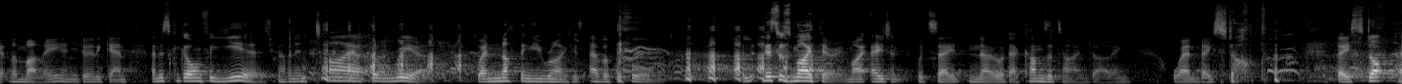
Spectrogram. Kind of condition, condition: setting, live audience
